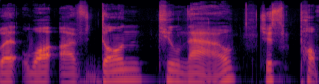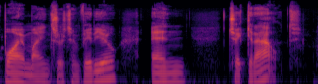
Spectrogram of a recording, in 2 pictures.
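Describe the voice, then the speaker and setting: On a very clean recording with a silent background, a man with a Korean accent speaks at a fairly slow pace and a fairly low pitch, with ordinary pitch variation. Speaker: YouTuber. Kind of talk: casual vlog monologue. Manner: halting.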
